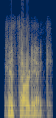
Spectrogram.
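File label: "cathartic", American English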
